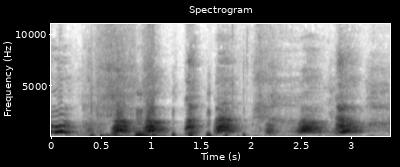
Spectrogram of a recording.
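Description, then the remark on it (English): Two pet dogs bark excitedly at slight movement outside in a rapid, overlapping run of yaps and woofs, fairly loud, with no talking over them. “So those are my two dogs. They have no manners and they get excited at the slightest movement outside.”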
